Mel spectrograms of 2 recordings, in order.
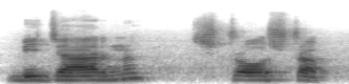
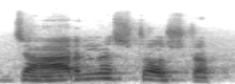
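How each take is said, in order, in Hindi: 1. पहले नाम की शुरुआत B की आवाज़ से होती है। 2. पहले नाम की शुरुआत J की आवाज़ से होती है। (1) "इस तरह से इसको प्रोनाउंस किया जाता है" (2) "यहाँ पर आप बी को साइलेंट बोल सकते हो"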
